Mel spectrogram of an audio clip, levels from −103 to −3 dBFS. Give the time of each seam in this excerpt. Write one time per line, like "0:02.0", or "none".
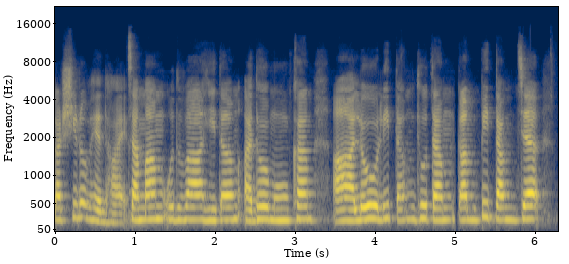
0:00.9
0:05.0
